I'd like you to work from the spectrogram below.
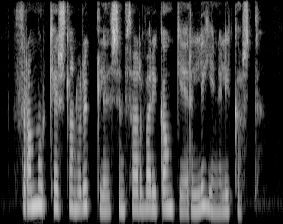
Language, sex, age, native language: Icelandic, female, 30-39, Icelandic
